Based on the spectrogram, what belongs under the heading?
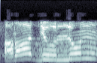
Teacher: را پر زبر ہے را کو کیا کریں گے پر پڑھیں گے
